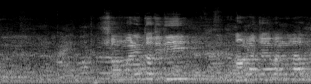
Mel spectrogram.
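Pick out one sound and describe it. A man speaks loudly into a microphone over loudspeakers in an echoing hall.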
